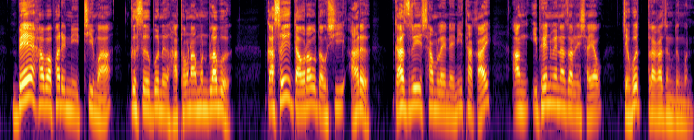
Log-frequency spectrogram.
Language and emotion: Bodo, angry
